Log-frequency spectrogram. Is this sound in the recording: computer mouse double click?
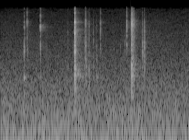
yes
